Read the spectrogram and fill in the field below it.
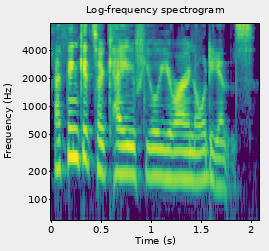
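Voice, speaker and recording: A woman's voice: fairly low pitch, animated, a little fast, darkish tone. A woman hosting a casual interview, with a playful and encouraging manner toward her guest. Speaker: host.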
